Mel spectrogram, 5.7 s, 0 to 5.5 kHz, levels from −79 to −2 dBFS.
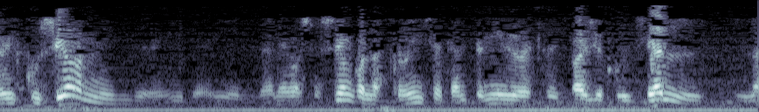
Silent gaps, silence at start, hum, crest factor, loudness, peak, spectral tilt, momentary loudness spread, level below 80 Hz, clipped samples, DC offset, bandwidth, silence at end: none; 0 s; none; 16 dB; -20 LUFS; -4 dBFS; -8 dB/octave; 20 LU; -34 dBFS; under 0.1%; under 0.1%; 5 kHz; 0 s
